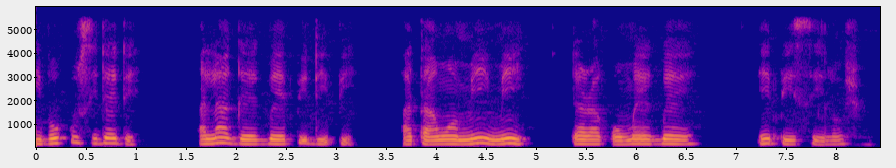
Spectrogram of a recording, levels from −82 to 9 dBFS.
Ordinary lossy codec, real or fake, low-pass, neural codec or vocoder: none; real; 5.4 kHz; none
